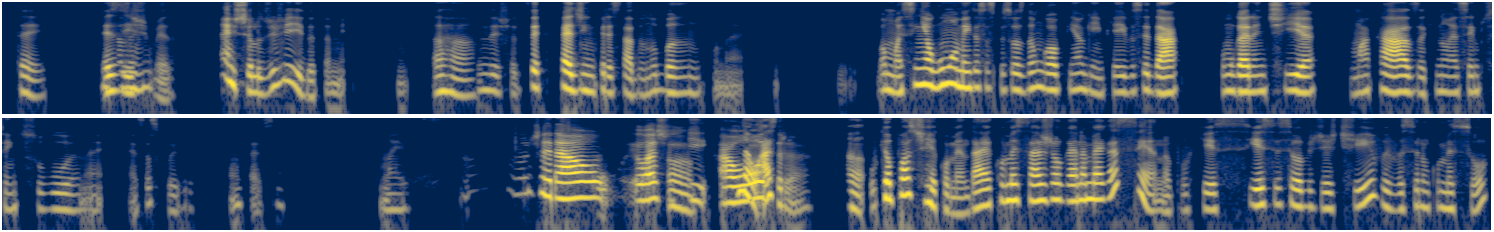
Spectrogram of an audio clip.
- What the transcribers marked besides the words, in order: tapping
- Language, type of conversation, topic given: Portuguese, advice, Como posso equilibrar minha ambição com expectativas realistas?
